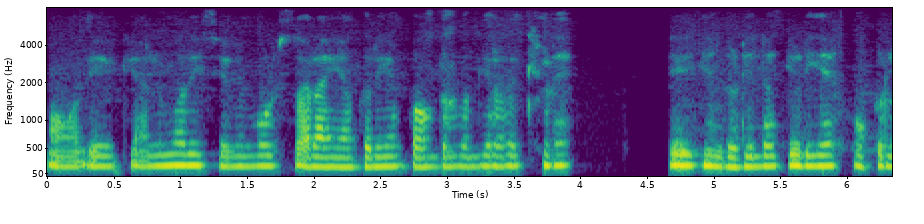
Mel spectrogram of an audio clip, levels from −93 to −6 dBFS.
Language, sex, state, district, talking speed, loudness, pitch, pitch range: Rajasthani, female, Rajasthan, Nagaur, 200 wpm, -18 LUFS, 185 Hz, 180-195 Hz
